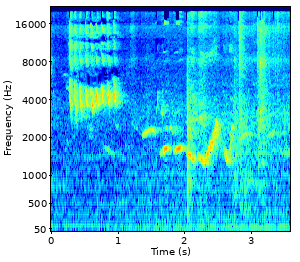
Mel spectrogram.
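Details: White-rumped shama of the Supak line performing 'roll tembak' song: a high buzzy note, then quick whistled phrases that swoop up and down, with sharp clicks between them.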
